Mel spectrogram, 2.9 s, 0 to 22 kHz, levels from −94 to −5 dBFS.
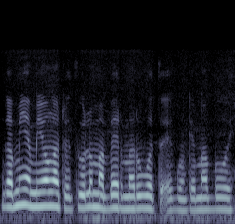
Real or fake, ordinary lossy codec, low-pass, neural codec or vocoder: real; none; 9.9 kHz; none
